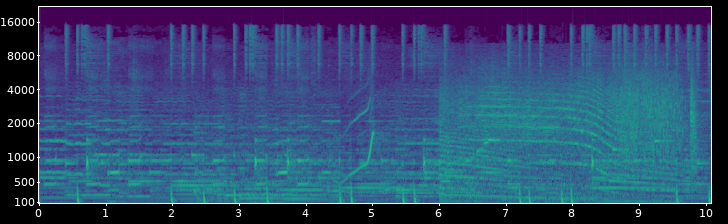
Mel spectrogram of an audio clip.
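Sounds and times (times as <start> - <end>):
orchestral cartoon music: 0.0 - 10.0
low drone: 0.1 - 10.0.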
